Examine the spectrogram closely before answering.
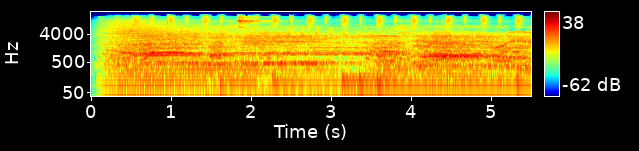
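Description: A large crowd sings together, many voices blending into one loud, sustained melody with long held notes that step between pitches, continuing steadily for several seconds with no speech.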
